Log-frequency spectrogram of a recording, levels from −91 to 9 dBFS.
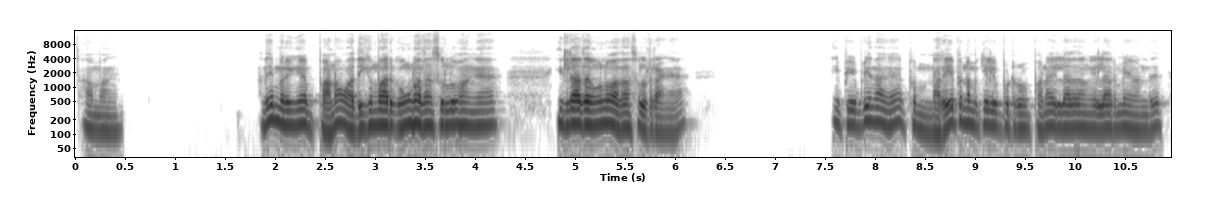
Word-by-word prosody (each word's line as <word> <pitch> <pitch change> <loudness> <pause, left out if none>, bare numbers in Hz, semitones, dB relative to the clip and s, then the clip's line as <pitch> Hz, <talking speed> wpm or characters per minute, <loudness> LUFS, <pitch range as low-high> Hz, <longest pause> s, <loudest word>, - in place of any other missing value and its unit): ஆமாங்க. 125 -2 -7 1.5
அதேமாதிரிங்க. 165 -3 +2 0.2
பணம் 130 +8 +1
அதிகமா 155 +5 +3
இருக்கிறவங்களும் 155 +2 +4
அதான் 155 -1 -1
சொல்லுவாங்க. 155 -1 +1 0.8
இல்லாதவங்களும் 165 +1 +5
அதான் 140 -2 -1
சொல்றாங்க. 125 -4 -2 1.7
இப்ப 165 - -10
எப்படின்னாங்க 175 0 -1
இப்போ 155 +1 -8 0.2
நெறைய 115 - +2
பேர் 195 -3 -2
நம்ம 160 -3 -2
கேள்விப்பட்டுருக்கோம். 145 -4 -3
பணம் 145 +3 -3
இல்லாதவங்க 140 -1 -2
எல்லாருமே 140 +1 -2
வந்து 125 +3 -7
150 Hz, 115 wpm, -21 LUFS, 135-160 Hz, 1.7 s, இல்லாதவங்களும்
